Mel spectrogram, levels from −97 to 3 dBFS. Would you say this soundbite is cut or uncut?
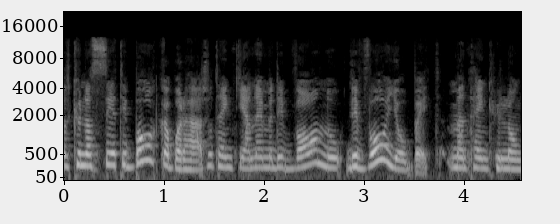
uncut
